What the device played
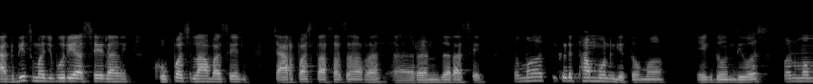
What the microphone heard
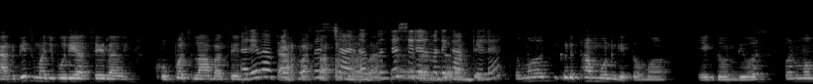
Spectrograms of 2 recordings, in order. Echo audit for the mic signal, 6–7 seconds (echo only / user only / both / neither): echo only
